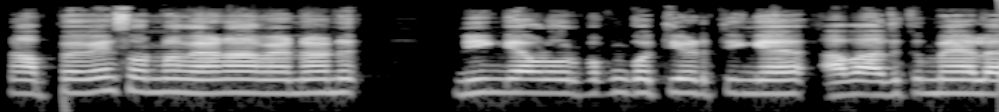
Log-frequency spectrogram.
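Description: A man's voice: high voice, monotone, a little fast, a little mellow, clear, resonant tone, dry recording, clean studio sound, close to an everyday voice. A man voicing an anxious, fearful young husband in a cartoon, worried and pleading, with a Kanyakumari Tamil accent.

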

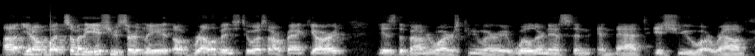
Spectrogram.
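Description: A man's voice: medium pitch, fairly even intonation, fast talker, a little mellow. A man in his thirties, a radio news editor, explaining conversationally from a small studio over a video call. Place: home office studio. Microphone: studio mic on boom. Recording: slightly dull call audio.

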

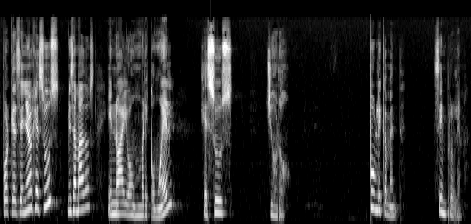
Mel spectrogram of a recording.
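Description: A woman's voice: mid-range voice, animated, takes it slowly, long pauses, darkish tone. A woman pastor giving a live sermon in a conversational way, acting out quoted dialogue and asking the congregation questions. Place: church. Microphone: live stream.

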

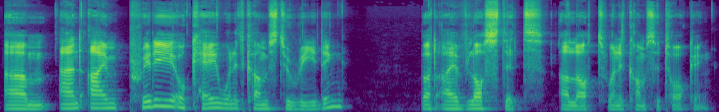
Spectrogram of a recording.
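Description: In a home room lit with colored lights and lined with shelves, a young Swede, Swedish his first language, chats in English as a podcast guest through headphones and a large studio mic on an arm. His medium-pitched voice is measured and a bit bright, though he's hesitant with frequent restarts in this casual interview.

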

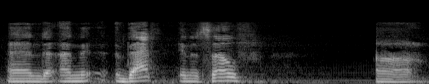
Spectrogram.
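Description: An older man from the Bahamas interviewing a guest in a TV studio, halting, with many repeated words and fillers. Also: mid-range voice, highs cut off, a little hiss or hum. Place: dark TV studio. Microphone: lapel mic.

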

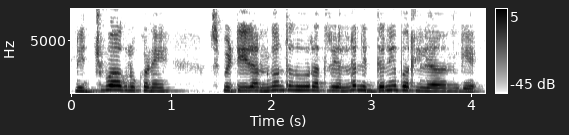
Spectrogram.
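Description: A hurt, jealous young woman, played by an actress, scolding in quick, high bursts. Her tone is reproachful and stubborn. The sound is dull and lo-fi, as in a homemade village skit. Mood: brooding. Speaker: amateur skit actor. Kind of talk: village vlog skit acting.

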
